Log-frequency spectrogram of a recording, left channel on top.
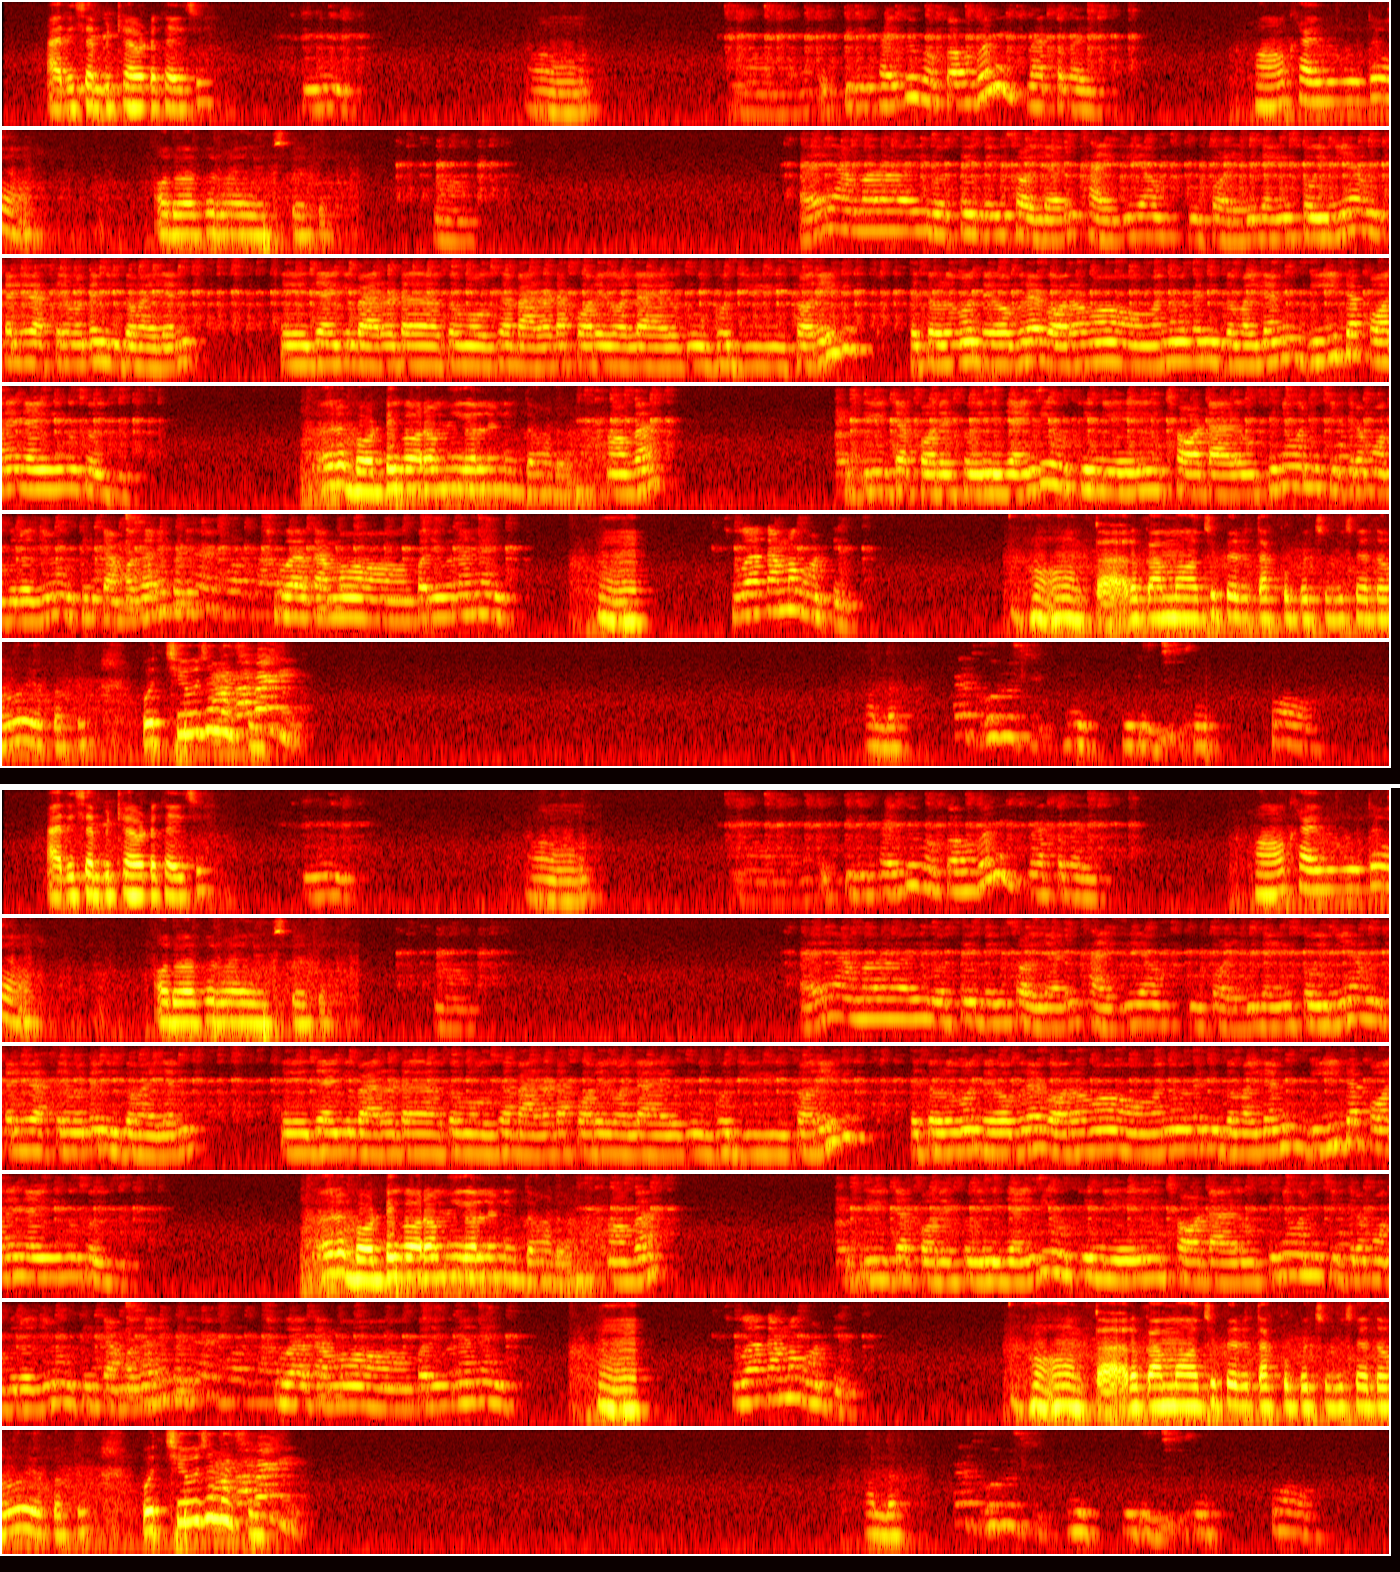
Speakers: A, on the right; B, on the left.
A: ଆରିସା
B: ହୁଁ
A: ପିଠା ଗୋଟେ ଖାଇଚି।
B: ହୁଁ।
A: ହଁ।
B: ଓହୋ ଏତିକି ଖାଇଚୁ ଭୋକ ହବନି ଭାତ ଖାଇନୁ।
A: ହଁ ଖାଇବି ବୋଧେଆଉ ଅରୁଆ ଫରୁଆ ହେଇଚି ଏଠି।
B: ହଁ। ଏଇ ଆମର ଏଇ ରୋଷେଇ ଦେଇ ସଇଲାଣି ଖାଇବି ଆଉ ପଳେଇବି ଯାଇଁକି ଶୋଇନି ଆଉ କାଲି ରା ରାତିରେ ମତେ ନିଦ ମାଇଲାନି। ସେ ଯାଇକି ବାରଟା ତୋ ମଉସା ବାରଟା ପରେ ଗଲା ବେଳକୁ ଭୋଜି ସରେଇକି ସେତେବେଳେ ମୋ ଦେହ ପୁରା ଗରମ ମାନେ ମତେ ନିଦ ମାଇଲାନି ଦିଟା ପରେ ଯାଇକି ମୁଁ ଶୋଇଚି।
A: ଏରେ ବଡି ଗରମ ହେଇଗଲେ ନିଦ ମାଡ଼ିବନି।
B: ହଁ ବା। ଦିଟା ପରେ ଶୋଇନି ଯାଇକି ଉଠିନି ହେଇ ଛଅଟା ବେଳେ ଉଠିନି ମୁଁ କହିନି ଶୀଘ୍ର ମନ୍ଦିର ଯିମି ଉଠିକି କାମ ସାରେ ଫେରେ ଛୁଆ କାମ କରିବୁ ନା ନାଇଁ।
A: ହୁଁ।
B: ଛୁଆ କାମ ଘଣ୍ଟେ।
A: ହଁ ତାର କାମ ଅଛି ଫେର ତାକୁ ପୋଛି ପୋଛା ଦବୁ ଇଏ ପୋଛି ହଉଚି
B: ତା
A: ନା
B: ବାବା
A: ସେ?
B: କି
A: ହ୍ୟାଲୋ।
B: <unintelligible>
